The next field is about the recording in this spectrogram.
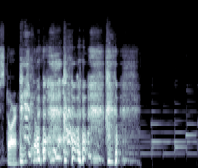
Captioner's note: laughs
